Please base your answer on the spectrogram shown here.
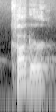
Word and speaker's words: Qatar: I mean, more so probably than they were to go to Qatar or Qatar, depending on how you want to pronounce it.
